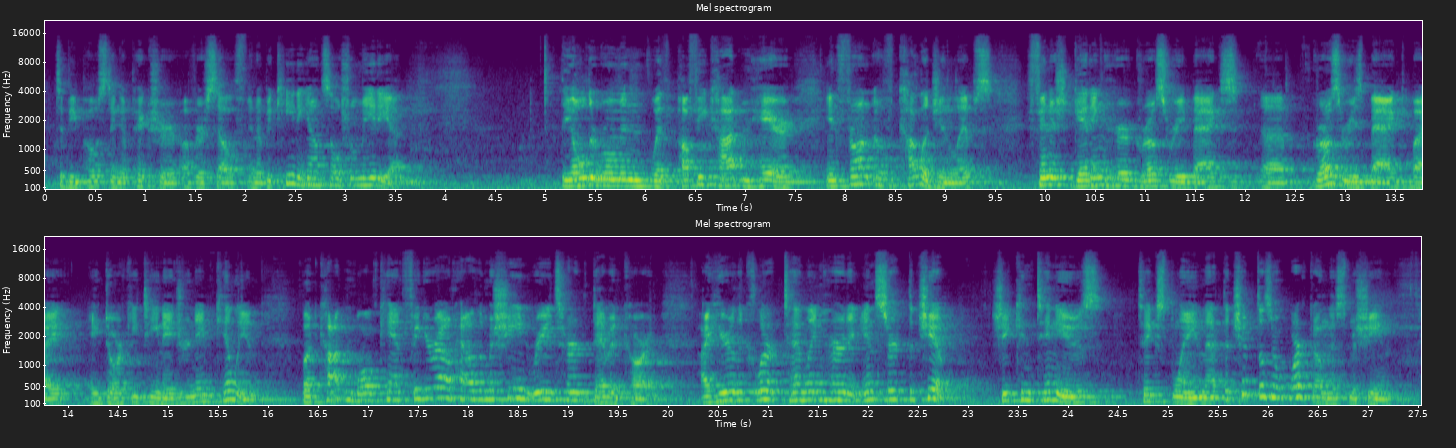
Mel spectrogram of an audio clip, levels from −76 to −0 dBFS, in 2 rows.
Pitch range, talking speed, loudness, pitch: 115-180 Hz, 160 wpm, -18 LUFS, 135 Hz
